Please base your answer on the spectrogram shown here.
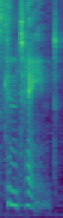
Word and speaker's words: contained: Kin, and then tain. A T sound, A as in day, and then N.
